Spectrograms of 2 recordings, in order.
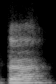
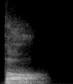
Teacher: ता की आवाज बारीक है त की आवाज मोटी है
